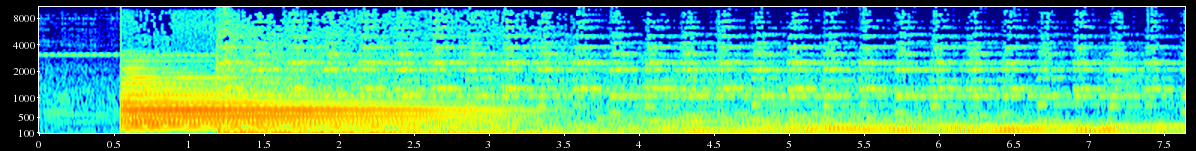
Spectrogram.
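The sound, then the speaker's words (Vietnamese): A bell rings out across mountain peaks on an academy island: a sudden loud strike, then a deeper, fuller tone that rings on and fades slowly, with no other sound. “Cùng lúc đó trong các hệ khác cũng có tiếng chuông vang vọng, toàn bộ đỉnh núi trong đảo hạ viện này nháy mắt đều có tiếng chuông vang lên.”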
